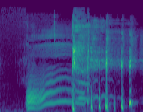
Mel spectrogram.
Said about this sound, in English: Thanks, Mom Cat. That's so good. Kitty sound.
